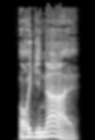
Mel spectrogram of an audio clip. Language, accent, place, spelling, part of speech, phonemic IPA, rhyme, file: German, Germany, Berlin, Original, noun, /oʁiɡiˈnaːl/, -aːl, De-Original.ogg
- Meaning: 1. original 2. a unique and interesting individual: character; original (one who is charismatic and funny, especially in a way considered typical of a region or a social group)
